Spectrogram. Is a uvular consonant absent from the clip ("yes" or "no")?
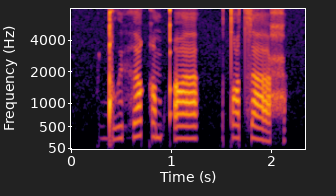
no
